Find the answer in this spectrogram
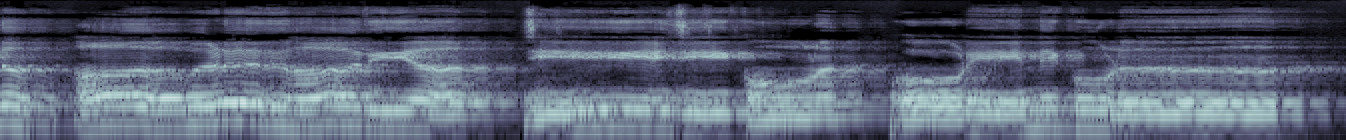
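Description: A voice singing a ginan, an Ismaili devotional hymn, in a slow chanted melody, drawing out a long vowel in sustained, wavering phrases with short breaks between them.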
